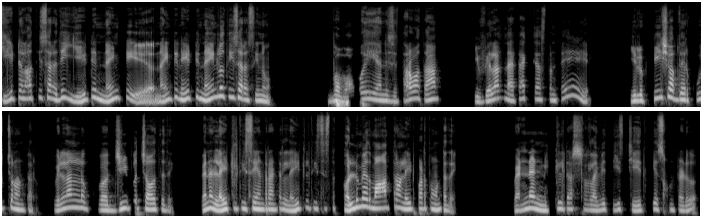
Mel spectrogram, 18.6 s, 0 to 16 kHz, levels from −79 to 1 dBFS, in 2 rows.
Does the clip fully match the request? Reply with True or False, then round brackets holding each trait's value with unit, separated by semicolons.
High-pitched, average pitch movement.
False (180 Hz; 4.6 semitones)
